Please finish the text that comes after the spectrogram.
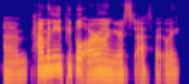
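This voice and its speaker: Smooth-voiced encouraging woman host. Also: mid-range voice, a bit bright, dry recording, clean studio sound. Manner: encouraging, affirming, many quick yeahs. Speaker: podcast host. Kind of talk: casual interview chat.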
